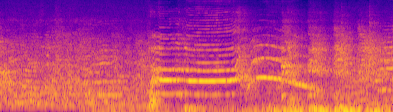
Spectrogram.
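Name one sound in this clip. A live band plays music over loudspeakers.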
